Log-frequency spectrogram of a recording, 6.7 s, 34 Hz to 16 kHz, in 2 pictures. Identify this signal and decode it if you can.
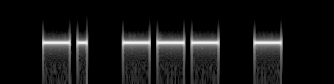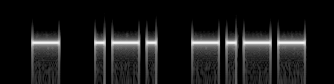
Morse code, heard as a keyed tone, about 14 wpm, spaced as for 12 wpm, 700 Hz. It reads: NOT TRY
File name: Morsekurs / Witze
